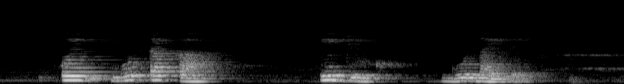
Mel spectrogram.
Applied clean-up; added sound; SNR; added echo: none; none; none; reverberation time 2.0 s.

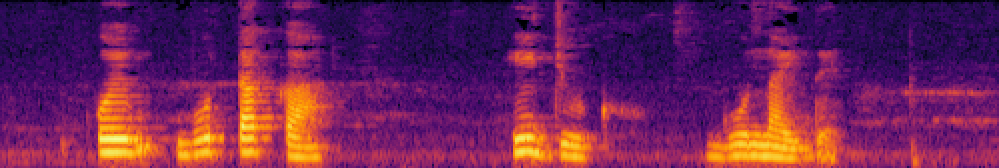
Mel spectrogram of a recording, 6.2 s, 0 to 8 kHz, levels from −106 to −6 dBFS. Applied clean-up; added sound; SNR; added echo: none; none; none; none.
